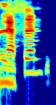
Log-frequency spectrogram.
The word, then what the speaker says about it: NESN: Another game It's that actually just pronounced started Nesson, is and I do going not, upwards unfortunately.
